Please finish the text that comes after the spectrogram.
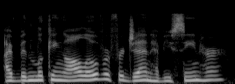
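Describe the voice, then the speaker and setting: A man voicing a casual, brisk boyfriend who is searching for his girlfriend, in story dialogue. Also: high-pitched, fairly even intonation, a little mellow, no echo, clean studio sound, pitched above the performer's own voice, lightly acted.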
